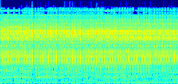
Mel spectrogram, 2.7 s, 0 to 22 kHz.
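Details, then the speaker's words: Wagner 435 7.8 hp diaphragm airless pump (F230 equivalent), after internal hydraulic rebuild for loud noise and oil leak, pressure raised via hydraulic valve so return shuts and pressure goes to diaphragm: steady even hiss and rapid buzz, no knocking or surging; pump fine. "and then as soon as I open it up for pressure, it shuts off that return and it directs all the pressure towards the diaphragm. So I'm pretty happy to say now that this pump is fine."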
